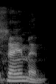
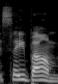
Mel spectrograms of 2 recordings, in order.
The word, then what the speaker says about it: sebum: Semen. It's not semen. It's And it's not your sebum. skin that produces that, babe. S-E-B, like sebum.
